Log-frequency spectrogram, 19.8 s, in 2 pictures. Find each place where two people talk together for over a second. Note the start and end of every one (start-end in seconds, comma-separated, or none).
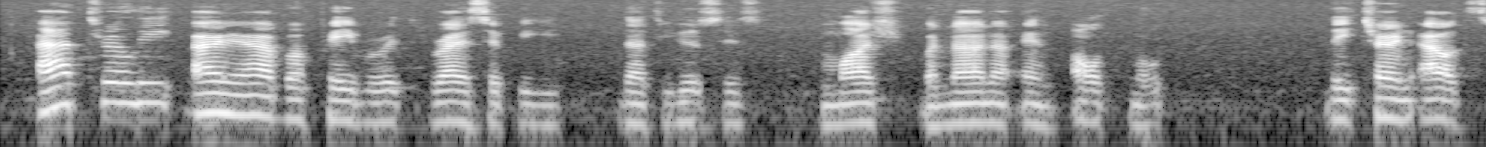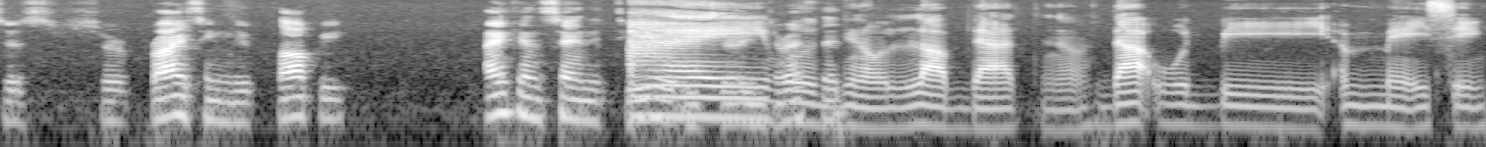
14.1-15.5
